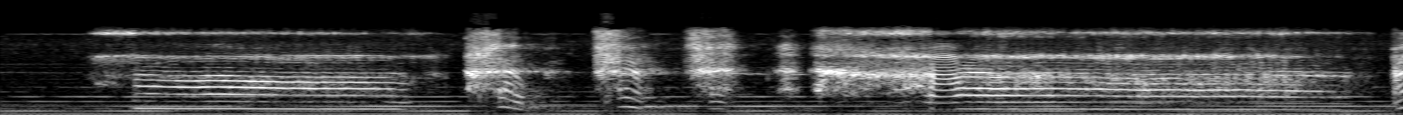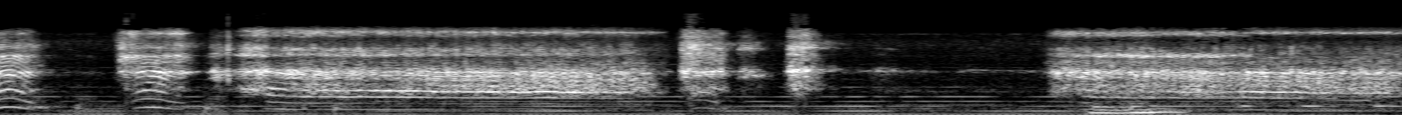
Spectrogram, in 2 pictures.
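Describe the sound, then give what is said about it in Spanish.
An eerie wailing cry rises and wavers in long, high, tonal moans, broken by a few brief pauses and sliding in pitch as it goes, loud and continuous over a low steady hum. “El llanto más o menos era así.”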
